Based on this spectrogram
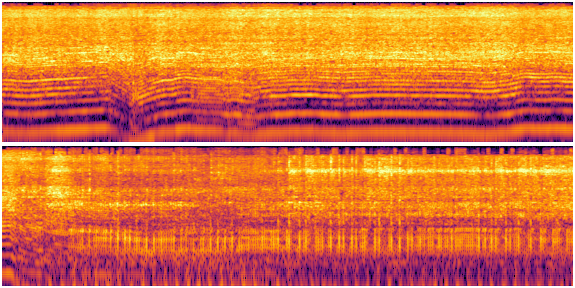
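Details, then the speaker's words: Two-stroke chainsaw holds a steady high scream, then bogs into a ragged rasping cut through a dirty, sandy log; the owner had cleaned some dirt off first. The sand is dulling the chain as the cutting goes on. "all right so definitely getting dull as we go there comes all that stand"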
